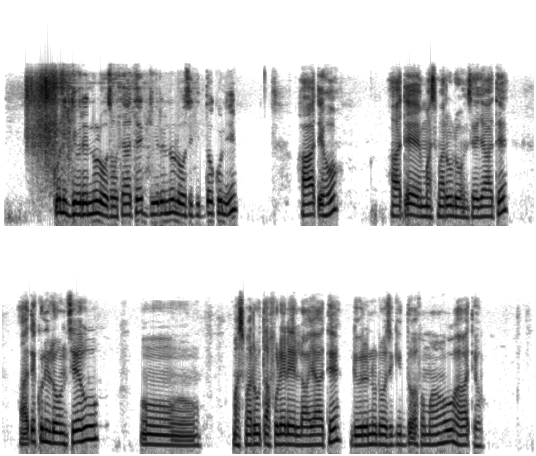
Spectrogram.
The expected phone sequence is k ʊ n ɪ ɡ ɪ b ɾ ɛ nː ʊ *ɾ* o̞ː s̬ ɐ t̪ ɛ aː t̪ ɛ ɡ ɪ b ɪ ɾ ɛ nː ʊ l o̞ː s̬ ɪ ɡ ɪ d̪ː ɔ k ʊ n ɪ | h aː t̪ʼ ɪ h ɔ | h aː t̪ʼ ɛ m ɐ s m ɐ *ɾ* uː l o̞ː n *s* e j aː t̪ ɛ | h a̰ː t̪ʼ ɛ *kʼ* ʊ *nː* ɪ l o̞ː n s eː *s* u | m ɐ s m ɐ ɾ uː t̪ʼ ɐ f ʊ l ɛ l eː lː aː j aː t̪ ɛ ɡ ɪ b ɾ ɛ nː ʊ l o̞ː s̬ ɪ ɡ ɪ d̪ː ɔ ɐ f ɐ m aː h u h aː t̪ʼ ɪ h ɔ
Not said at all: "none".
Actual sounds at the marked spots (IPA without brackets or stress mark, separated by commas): l, ɾ, s, k, n, h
